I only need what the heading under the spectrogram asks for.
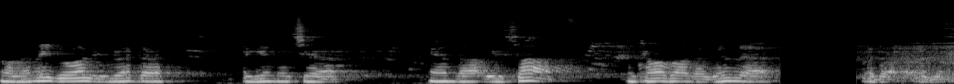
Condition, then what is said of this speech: Stroke. That way, those who are not used to hearing me speak can understand.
